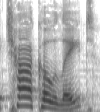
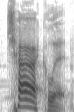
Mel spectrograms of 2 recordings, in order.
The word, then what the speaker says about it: chocolate: to do this too we do not say chocolate as I mentioned but rather chocolate chocolate I'd like some chocolate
